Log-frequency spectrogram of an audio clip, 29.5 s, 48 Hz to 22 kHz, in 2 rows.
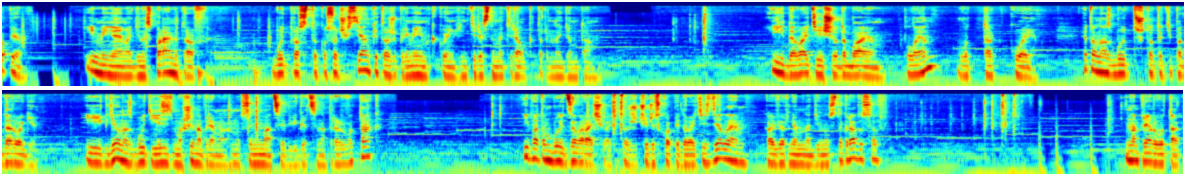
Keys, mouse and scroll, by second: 0.6 ctrl+z, 7.7 ctrl+z, 8.6 ctrl+s, 17.8 ctrl+z, 20.7 shift+click, 22.3 Return, 27.2 Return.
